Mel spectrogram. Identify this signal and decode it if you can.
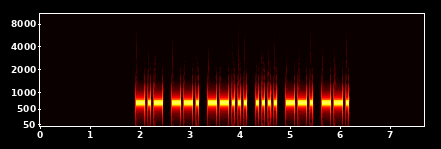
Morse code, heard as a keyed tone, about 20 wpm, 700 Hz. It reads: KG7HGG
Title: USA Call Signs - 6 Characters - Repeated 3x - 20wpm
